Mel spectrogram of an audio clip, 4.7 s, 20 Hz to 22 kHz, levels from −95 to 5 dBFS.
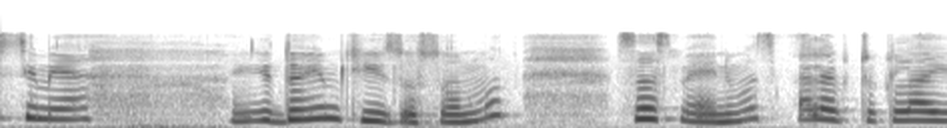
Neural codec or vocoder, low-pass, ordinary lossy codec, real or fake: none; 7.2 kHz; none; real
